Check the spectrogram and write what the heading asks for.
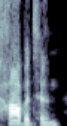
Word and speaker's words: Hobbiton: It's pronounced Hobbiton. It's where the hobbits. It's where Bilbo Baggins lives in The Hobbit, and it's where Frodo is from in The Lord of the Rings.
